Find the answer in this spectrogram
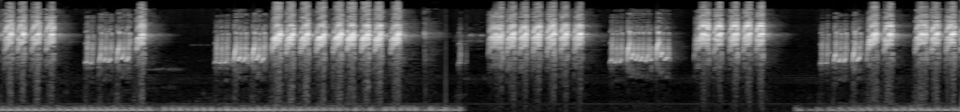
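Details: Flamboyan singing ngebren: rapid, buzzy chattering trills repeated in quick high-pitched bursts separated by brief gaps, a steady low hum dropping out midway then returning.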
